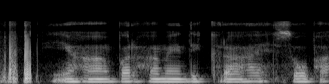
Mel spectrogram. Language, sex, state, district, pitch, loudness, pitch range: Hindi, male, Himachal Pradesh, Shimla, 125 Hz, -23 LUFS, 125-135 Hz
